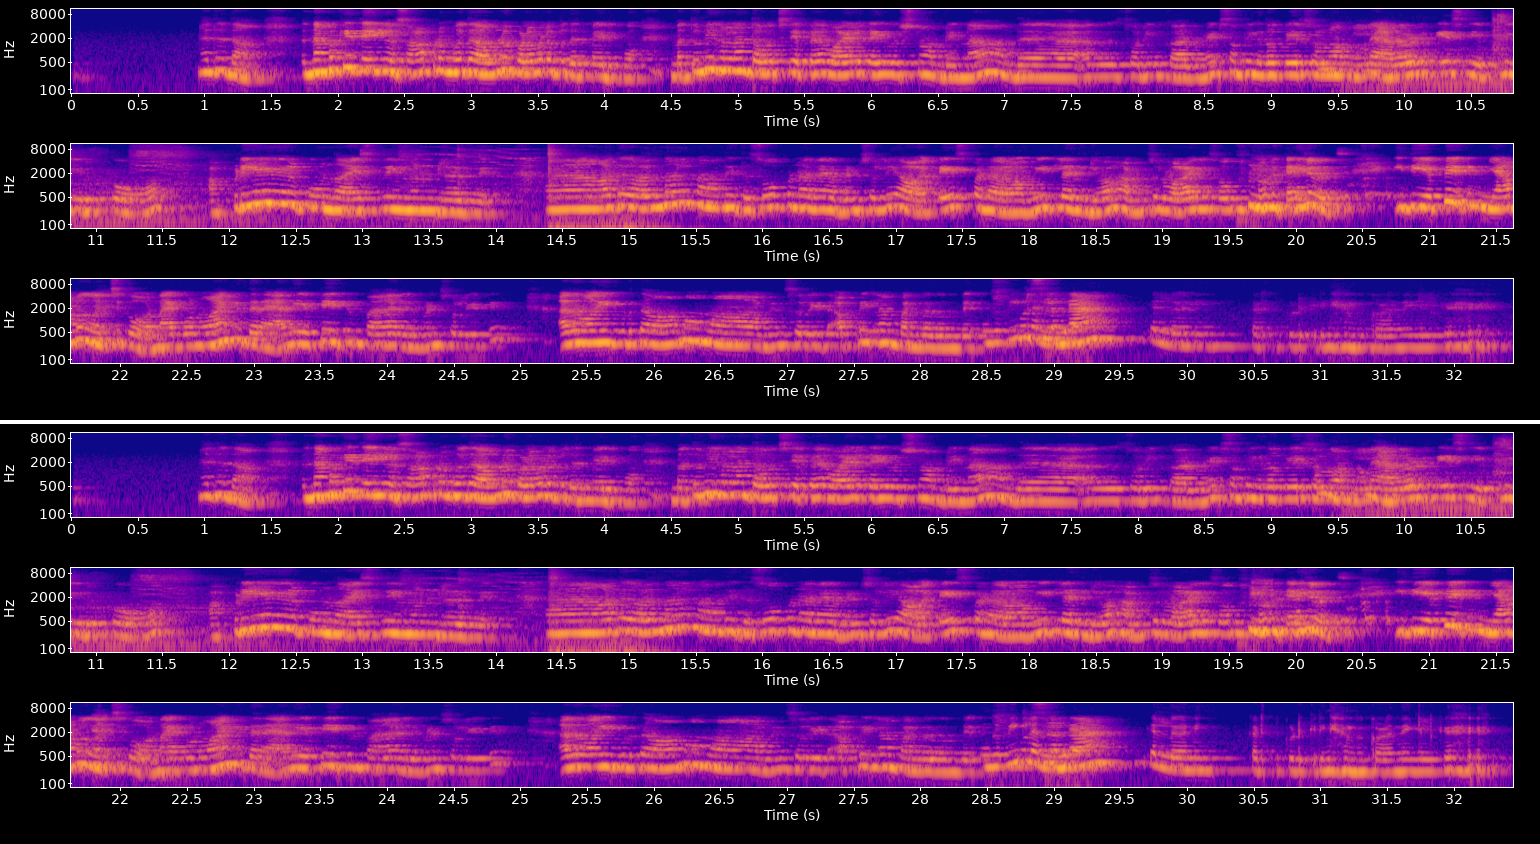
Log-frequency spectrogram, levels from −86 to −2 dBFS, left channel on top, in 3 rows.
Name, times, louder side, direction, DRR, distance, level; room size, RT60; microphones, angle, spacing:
voice 1, 0.9-11.5 11.8-24.8 25.3-28.4 28.7-29.4, left 2 dB, 40° left, 0 dB, 0.5 m, -28 dB
voice 2, 9.3-9.9 19.7-20.1 20.5-20.6 21.8-22.0 28.4-29.2 29.7-32.3, right 4 dB, 50° right, 7 dB, 0.4 m, -35 dB
Slam / Knock, 9.5-15.3, left 1 dB, 60° left, 0.9 m, -45 dB
5.1 x 3.4 x 2.8 m, 0.66 s
head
